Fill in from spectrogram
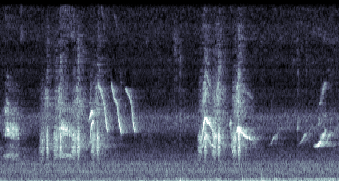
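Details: Common blackbird singing unseen, hidden somewhere in Olympic Park: varied clear whistled phrases with downward slurs, broken by short pauses and ending in thinner, higher notes, over a steady low background rumble.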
